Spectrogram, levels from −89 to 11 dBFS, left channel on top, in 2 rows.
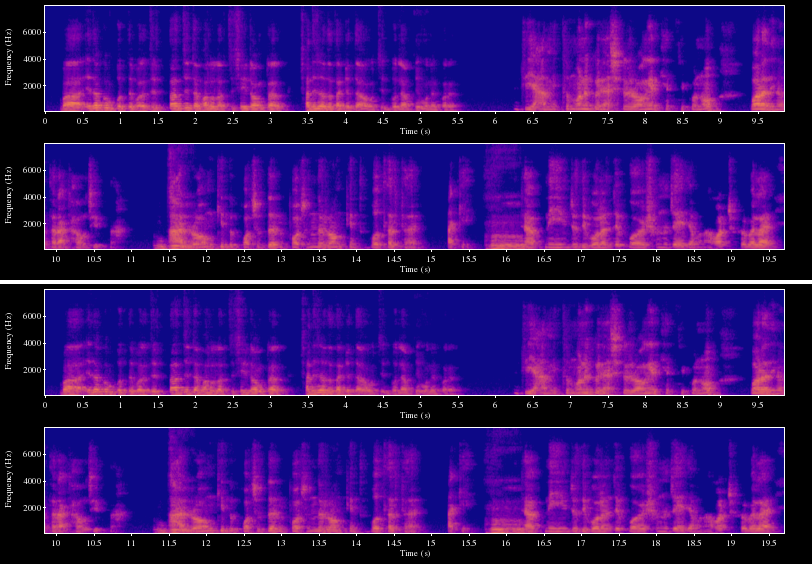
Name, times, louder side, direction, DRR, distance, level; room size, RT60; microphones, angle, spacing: voice 1, 0.2-3.1 3.5-5.5 11.3-11.9 15.8-16.3, left 2 dB, 80° left, 2 dB, 3.3 m, -30 dB
voice 2, 6.3-8.3 8.6-10.9 11.5-14.8 15.2-15.5 16.2-19.5, left 1 dB, 20° left, -1 dB, 2.2 m, -32 dB
10.0 x 4.4 x 4.5 m, 0.28 s
head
